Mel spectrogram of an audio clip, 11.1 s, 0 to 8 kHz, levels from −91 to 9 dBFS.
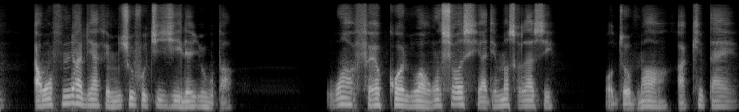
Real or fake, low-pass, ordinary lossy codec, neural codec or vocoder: fake; 7.2 kHz; none; codec, 16 kHz, about 1 kbps, DyCAST, with the encoder's durations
